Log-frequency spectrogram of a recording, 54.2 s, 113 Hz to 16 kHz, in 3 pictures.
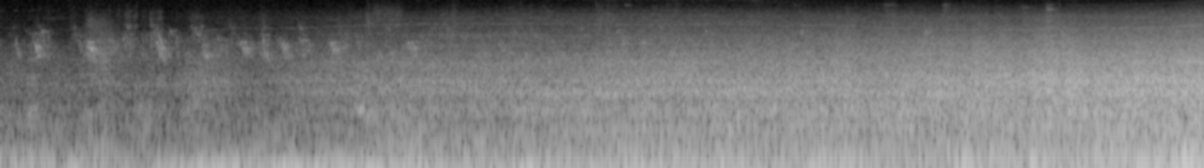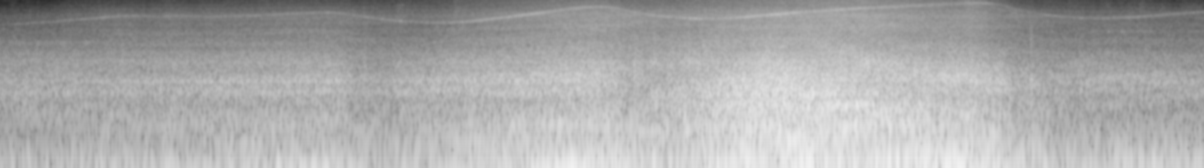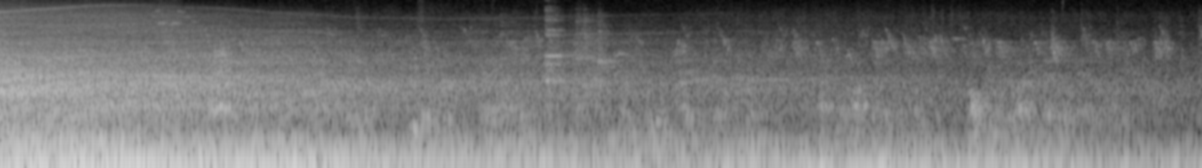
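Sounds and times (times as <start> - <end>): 
truck loaded full with bales: 0.0 - 54.1.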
